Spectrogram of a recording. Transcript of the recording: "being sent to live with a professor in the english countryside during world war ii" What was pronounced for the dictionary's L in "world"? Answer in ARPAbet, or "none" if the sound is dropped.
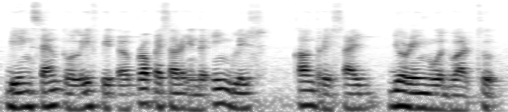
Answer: none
